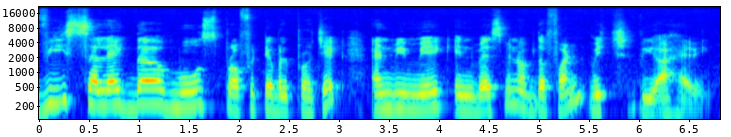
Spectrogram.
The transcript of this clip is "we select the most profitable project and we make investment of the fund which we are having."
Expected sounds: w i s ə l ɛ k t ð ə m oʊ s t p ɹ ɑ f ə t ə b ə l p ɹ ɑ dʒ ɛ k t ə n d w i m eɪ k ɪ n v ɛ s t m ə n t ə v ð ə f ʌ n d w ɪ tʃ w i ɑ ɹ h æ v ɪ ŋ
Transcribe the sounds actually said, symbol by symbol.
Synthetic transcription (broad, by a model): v i s ə l ɛ k t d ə m oʊ s t p ɹ ɑ f ə t ə b ə l p ɹ ɑ dʒ ɛ k t ə n d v i m eɪ k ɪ n v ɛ s t m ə n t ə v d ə f ʌ n d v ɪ tʃ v i ɑ ɹ h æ v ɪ ŋ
